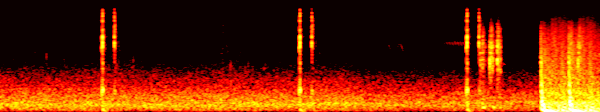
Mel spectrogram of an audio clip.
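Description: Soft clicks sound a few times as a tool is picked.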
